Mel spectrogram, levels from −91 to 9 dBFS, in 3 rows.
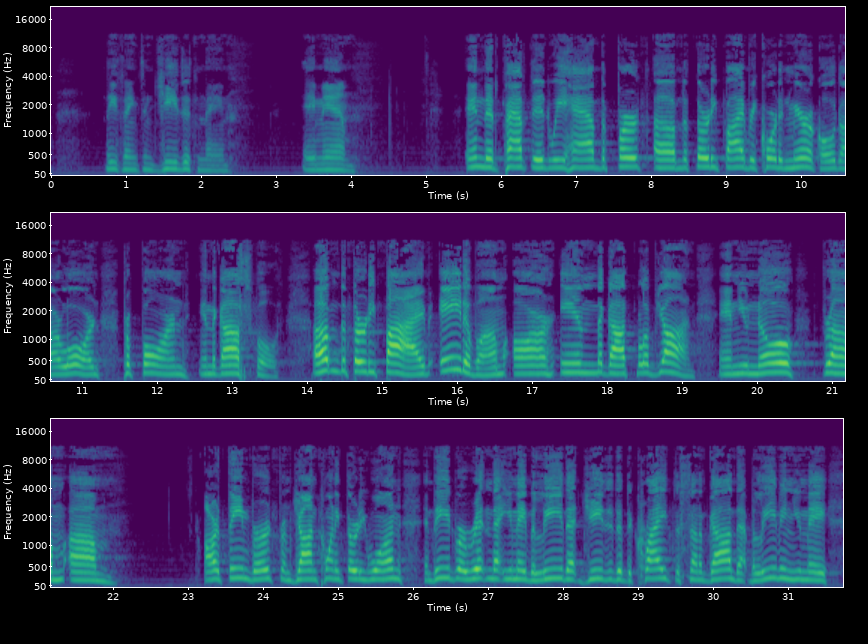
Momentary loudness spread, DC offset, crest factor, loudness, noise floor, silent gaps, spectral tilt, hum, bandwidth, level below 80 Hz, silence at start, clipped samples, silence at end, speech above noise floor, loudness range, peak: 16 LU; under 0.1%; 20 dB; -21 LUFS; -70 dBFS; none; -5.5 dB/octave; none; 11.5 kHz; -66 dBFS; 0.75 s; under 0.1%; 0.25 s; 48 dB; 14 LU; -2 dBFS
